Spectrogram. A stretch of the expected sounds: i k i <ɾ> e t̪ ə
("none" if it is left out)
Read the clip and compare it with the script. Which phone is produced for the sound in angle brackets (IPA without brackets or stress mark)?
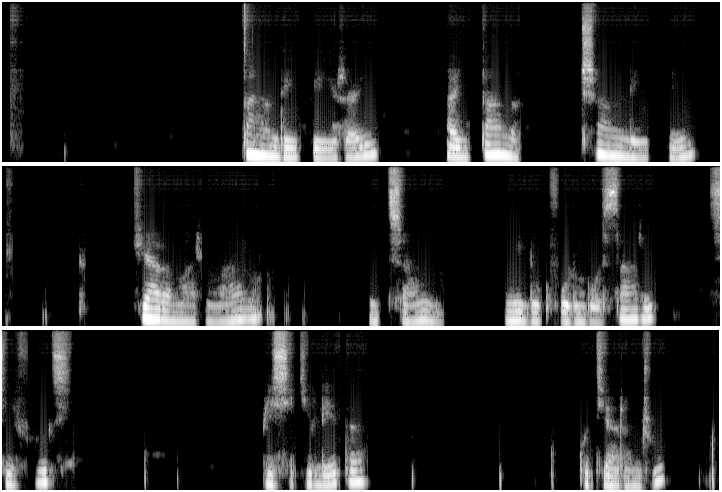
l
